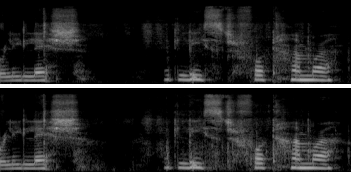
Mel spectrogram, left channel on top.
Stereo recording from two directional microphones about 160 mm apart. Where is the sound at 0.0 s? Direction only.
15° left (ahead or behind).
